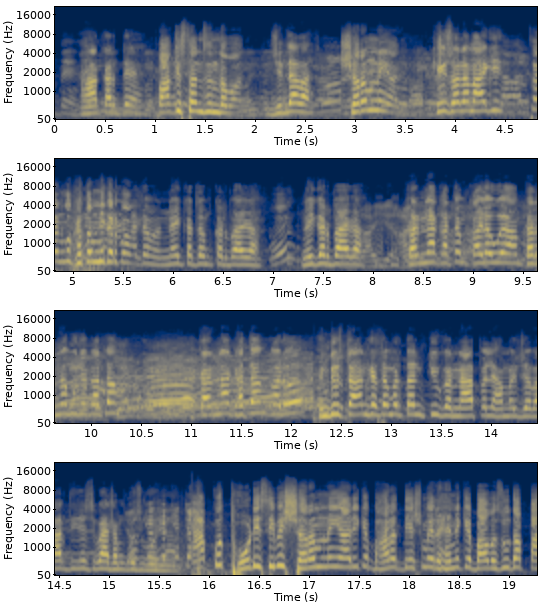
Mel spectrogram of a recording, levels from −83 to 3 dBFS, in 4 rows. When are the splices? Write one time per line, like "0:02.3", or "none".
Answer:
0:00.9
0:02.7
0:04.6
0:09.5
0:12.2
0:15.8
